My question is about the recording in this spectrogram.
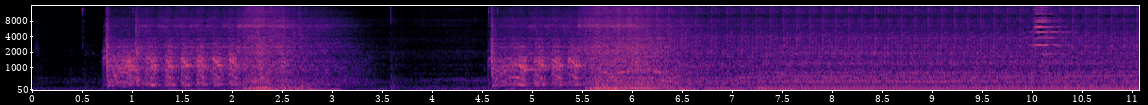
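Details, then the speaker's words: Alfa Romeo GTV after crash repair, cambelt and service done, first start after long storage: quick light top-end tapping at idle from hydraulic lifters dry of oil, expected to quieten when warm; variator now much quieter. "the tapping you can hear is the hydraulic lifters because they're going to be dry of oil after not being used for so long so it should quieten down when the engine's warmed up"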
